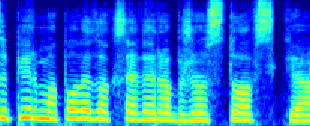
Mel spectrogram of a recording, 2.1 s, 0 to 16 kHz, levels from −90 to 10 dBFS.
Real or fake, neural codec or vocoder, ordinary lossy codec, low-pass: real; none; Opus, 16 kbps; 14.4 kHz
